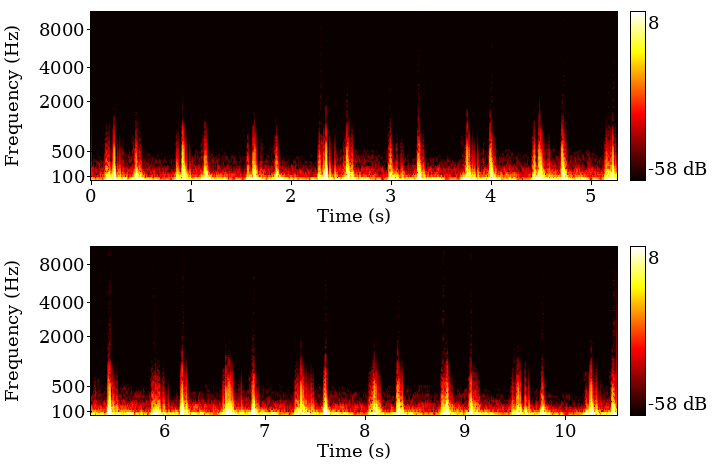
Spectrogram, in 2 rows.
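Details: Heartbeat of a medically fit adult recorded with more than six precision contact microphones; steady low thumping at about 80 a minute, some beats doubled by a 6 ms microphone delay echo; normal heart sounds.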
